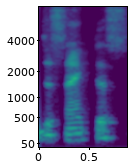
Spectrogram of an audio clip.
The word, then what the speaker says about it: DeSanctis: every week because he knows exactly how to pronounce my last name de Sanctus and I make a big deal out of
